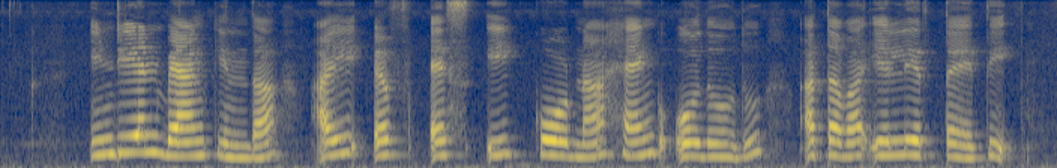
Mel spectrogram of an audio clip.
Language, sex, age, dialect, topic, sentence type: Kannada, female, 36-40, Dharwad Kannada, banking, statement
